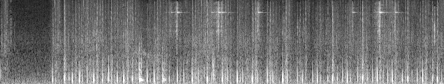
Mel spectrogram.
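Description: Quick footsteps run across hard ground.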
